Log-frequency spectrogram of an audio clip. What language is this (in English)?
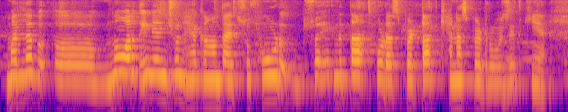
Kashmiri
